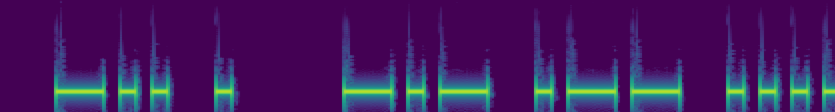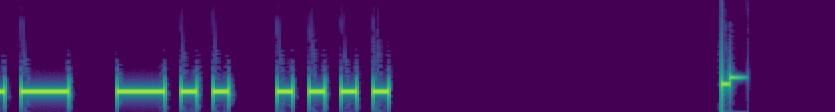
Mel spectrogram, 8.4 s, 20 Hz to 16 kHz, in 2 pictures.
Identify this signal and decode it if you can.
Morse code, heard as a keyed tone, about 15 wpm, 700 Hz. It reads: DE KW4DH
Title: USA Callsign DE Callsign - 5 Characters - 15wpm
